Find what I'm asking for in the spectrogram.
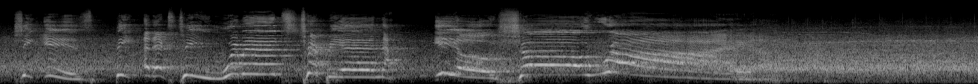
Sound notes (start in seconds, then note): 5.3 crowd cheers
